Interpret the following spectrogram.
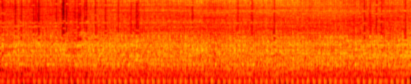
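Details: Bike named Gina, a newly acquired machine planned for modification: crisp, regular low thumping at steady idle with no misses, knocks or rattles. Owner says it runs well, engine running perfectly with no faults.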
